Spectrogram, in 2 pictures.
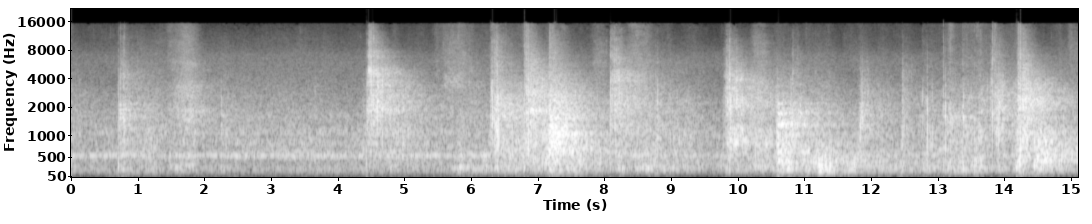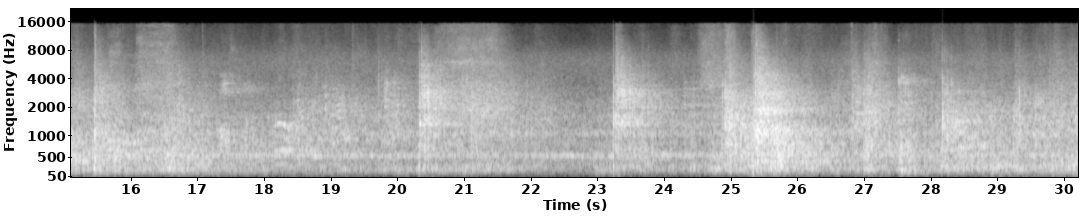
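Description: Hockey skate blades scraping and swishing on the ice in a series of sharp bursts several seconds apart as a goalie pushes and slides around the crease, with thuds from pads or pucks. A steady hum runs underneath.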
